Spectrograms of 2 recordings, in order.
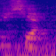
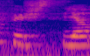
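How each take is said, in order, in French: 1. Il se prononce de la manière habituelle. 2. Il se prononce comme il s'écrit. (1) "mais euh, c'est fuchsia" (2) "je suis tout le temps en train de prononcer fuchsia pour me rappeler comment ça s'écrit"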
